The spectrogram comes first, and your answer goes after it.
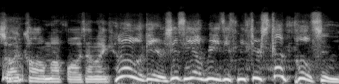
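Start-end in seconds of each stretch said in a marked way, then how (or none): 1.2-3.4 very high-pitched cartoon moose voice. Calling up Scott Paulson's show, speaker talks in his Bullwinkle voice. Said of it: "a perfect Bullwinkle".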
